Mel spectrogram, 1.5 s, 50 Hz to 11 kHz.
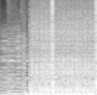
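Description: Call of Duty WW2 gunfire cuts in as a fast burst of automatic shots, loud and close, rattling on with sharp cracks for the last second.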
